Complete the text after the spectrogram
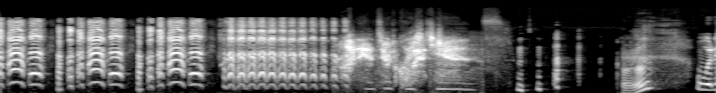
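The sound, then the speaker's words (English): A cartoonish woodpecker call sound effect: loud bursts of rapid, high-pitched chattering that rise and fall like a squeaky laugh. A brief spoken phrase comes in near the end. “Here's a woodpecker that maybe you think might work out.”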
